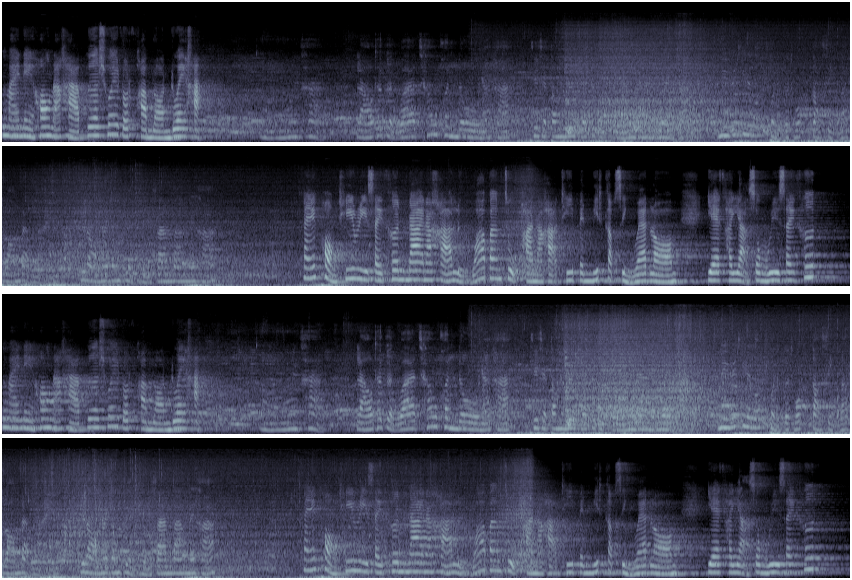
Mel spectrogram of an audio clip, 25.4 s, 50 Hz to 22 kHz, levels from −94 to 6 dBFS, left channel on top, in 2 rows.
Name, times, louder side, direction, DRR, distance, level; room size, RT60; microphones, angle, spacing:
voice 1, 0.0-3.0 17.2-24.9, left 3 dB, 30° left, 9 dB, 0.5 m, -30 dB
sound 1, 2.6-16.9, right 2 dB, 90° right, 2.0 m, -43 dB
voice 2, 3.8-4.8 5.3-16.0 23.8-24.0, right 3 dB, 30° right, 10 dB, 0.4 m, -38 dB
sound 2, 7.0-20.7, right 1 dB, 65° right, 1.3 m, -35 dB
26.0 x 9.2 x 5.8 m, 2.3 s
head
